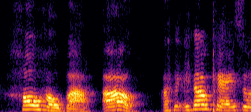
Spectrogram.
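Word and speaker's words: jojoba: It's pronounced ho-ho-ba. Oh, okay, so it's not jojo-ba?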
